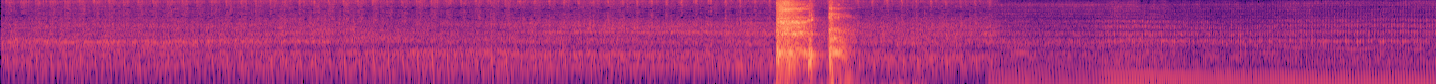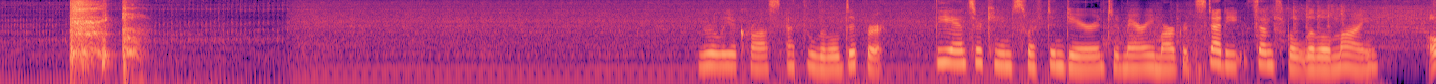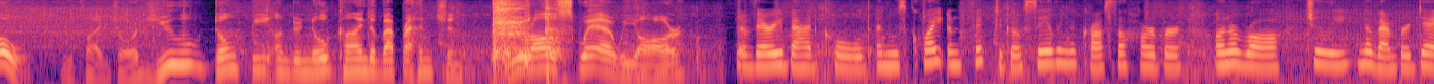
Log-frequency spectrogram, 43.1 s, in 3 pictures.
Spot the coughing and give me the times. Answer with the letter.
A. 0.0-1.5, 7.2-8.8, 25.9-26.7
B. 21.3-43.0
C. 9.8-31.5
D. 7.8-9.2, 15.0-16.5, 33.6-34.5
D.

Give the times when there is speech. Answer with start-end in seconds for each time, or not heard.
21.3-43.0.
